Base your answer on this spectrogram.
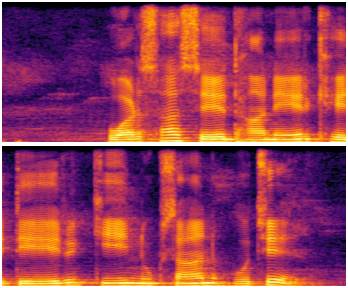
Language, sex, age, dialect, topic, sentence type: Magahi, male, 18-24, Northeastern/Surjapuri, agriculture, question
